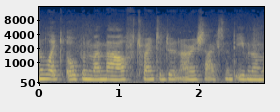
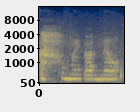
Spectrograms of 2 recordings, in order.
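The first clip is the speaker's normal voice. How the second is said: ordinary delivery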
